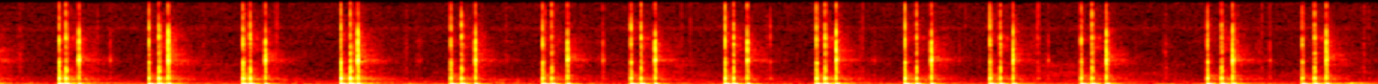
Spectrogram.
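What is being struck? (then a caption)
Hollow ribbed plastic dome. A medium hollow orange ribbed plastic dome, held in both hands close to the mic, is tapped and scratched with fingernails over its raised ridges. A steady, slow series of short, dry, hollow taps, about two per second, has a low thump with a bright clicky edge and a brief rasp of nail on ridge. Each tap dies away almost at once.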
